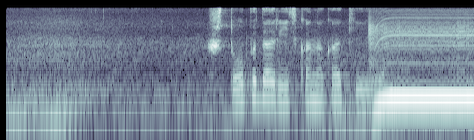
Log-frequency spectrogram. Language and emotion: Russian, neutral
